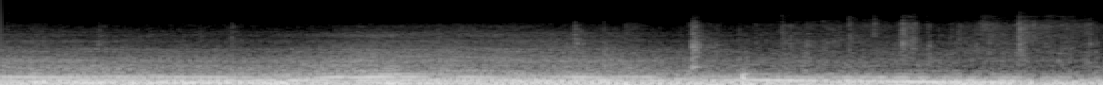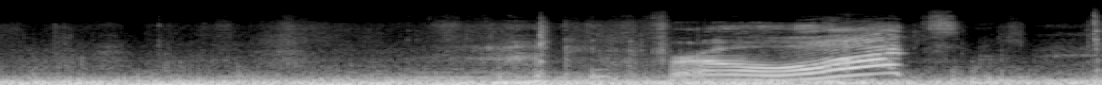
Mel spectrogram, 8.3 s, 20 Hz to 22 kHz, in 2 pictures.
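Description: Low rumble of a Dodge Charger Scat Pack's 6.4-litre HEMI V8 with road noise, heard inside the cabin as the car slows down from about 55 mph after a full-throttle run. Near the end a short voice exclamation rises and falls over it.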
